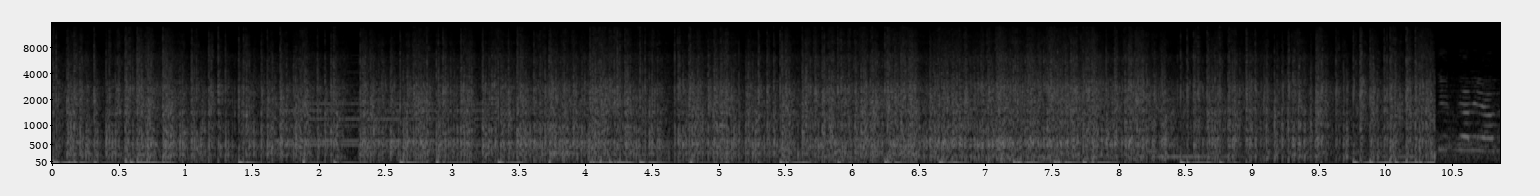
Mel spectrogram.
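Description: A long string of firecrackers going off, the bangs following one another so fast that they run together into one continuous crackling rattle.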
